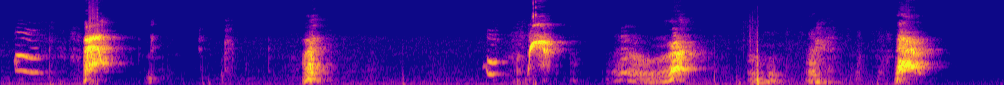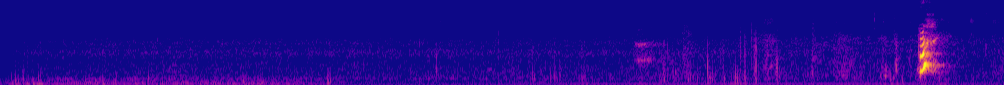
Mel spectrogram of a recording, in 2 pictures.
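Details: Westie puppy reacting to a squirrel on television, firing off a cluster of quick yapping barks and a whiny yip in the first seven seconds, then near silence broken by one last bark at the end.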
